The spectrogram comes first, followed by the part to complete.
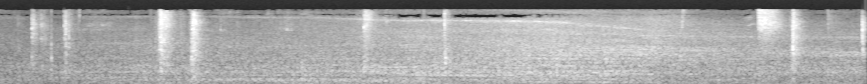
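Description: A few sharp clicks and clunks from a van's side sliding door and its latch being worked by hand, the loudest near the end, over a steady rushing background noise that swells in the middle.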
